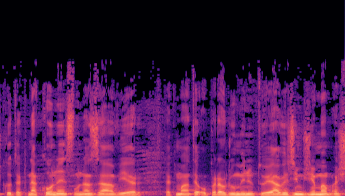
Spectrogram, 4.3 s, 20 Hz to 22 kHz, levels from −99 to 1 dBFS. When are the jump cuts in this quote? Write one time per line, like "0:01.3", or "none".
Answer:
0:00.9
